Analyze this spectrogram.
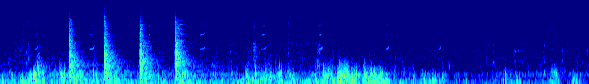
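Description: A thick cable scrapes and drags over rough ground.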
